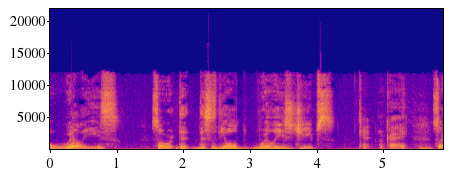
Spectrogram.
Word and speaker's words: Willys: And then we did discover that it has two different pronunciations. Yes, there are two different pronunciations. So Willys, this is the old Willys Jeeps.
